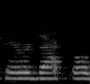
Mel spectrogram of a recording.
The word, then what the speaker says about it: pterodactyl: Why did you hear a pterodactyl in the bathroom? – I don't know why. – Because P is silent.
